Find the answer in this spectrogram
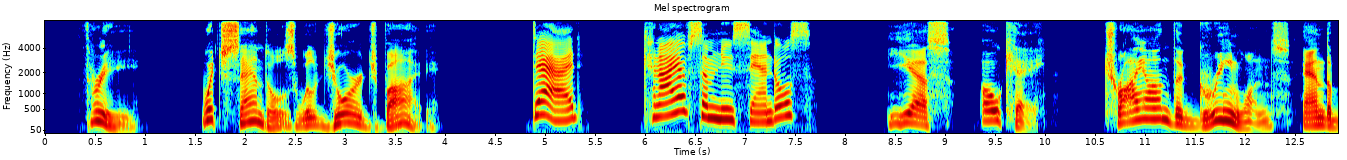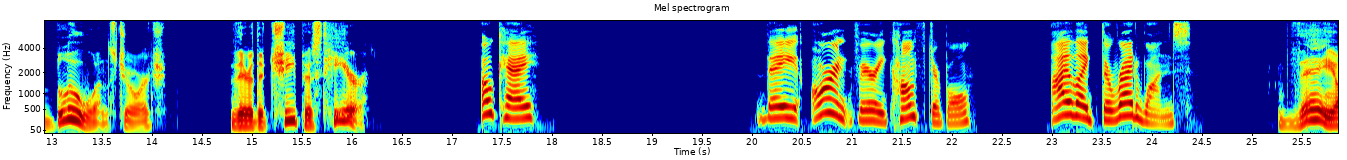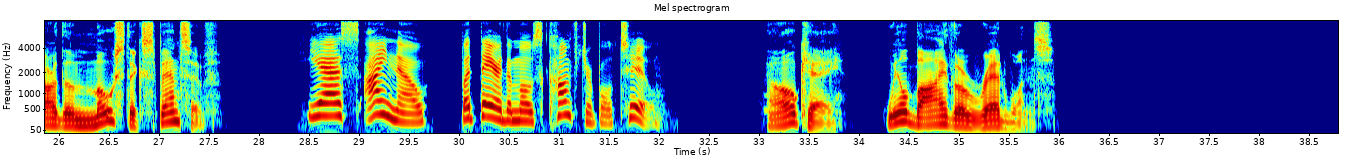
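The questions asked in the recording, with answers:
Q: Which sandals will George buy?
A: The red ones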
